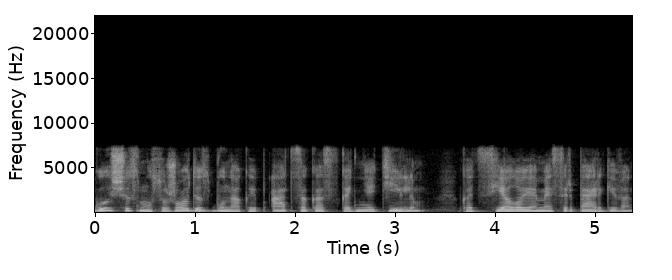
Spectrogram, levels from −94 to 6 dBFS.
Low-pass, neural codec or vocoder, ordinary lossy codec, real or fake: 7.2 kHz; none; Opus, 64 kbps; real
